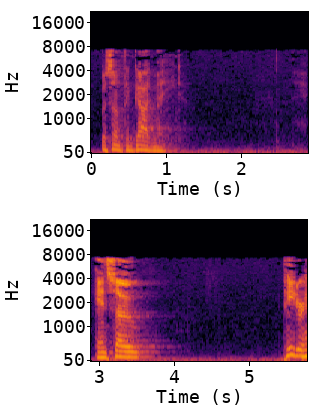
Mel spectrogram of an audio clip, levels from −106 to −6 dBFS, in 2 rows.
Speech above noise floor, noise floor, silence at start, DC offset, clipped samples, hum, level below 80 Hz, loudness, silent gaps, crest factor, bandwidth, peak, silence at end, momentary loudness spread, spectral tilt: 31 dB; -60 dBFS; 0.15 s; under 0.1%; under 0.1%; none; -54 dBFS; -26 LUFS; none; 24 dB; 7.8 kHz; -10 dBFS; 0 s; 22 LU; -2.5 dB/octave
